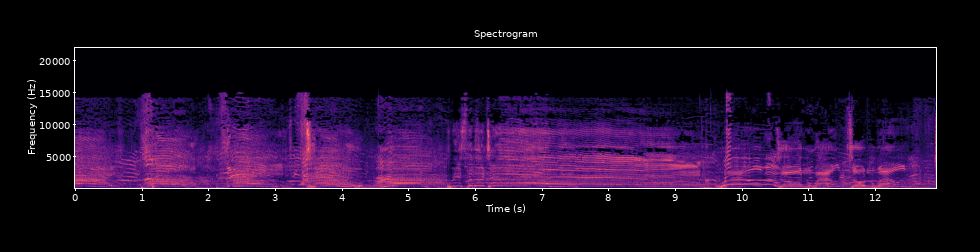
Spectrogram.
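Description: A large crowd shouting a countdown together, about one number a second, breaking into a long drawn-out cheer that falls in pitch about five seconds in, followed by more shouting.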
